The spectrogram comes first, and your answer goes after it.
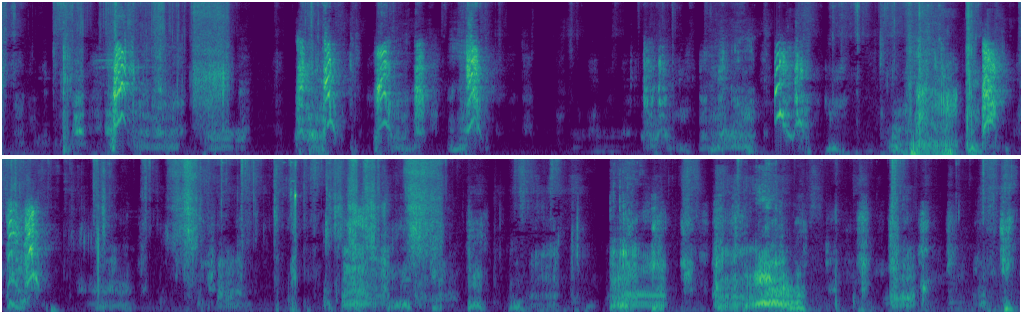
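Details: Rottweilers fighting: harsh, noisy barks and growling snarls come in irregular bursts separated by short silences, with scuffling throughout.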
